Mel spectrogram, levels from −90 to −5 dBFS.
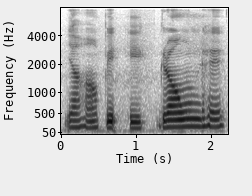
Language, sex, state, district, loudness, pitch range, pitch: Hindi, female, Maharashtra, Mumbai Suburban, -17 LUFS, 150-175 Hz, 165 Hz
